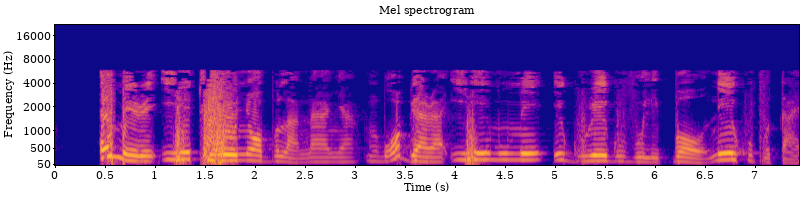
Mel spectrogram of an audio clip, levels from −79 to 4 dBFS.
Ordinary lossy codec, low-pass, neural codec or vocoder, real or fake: MP3, 24 kbps; 7.2 kHz; none; real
